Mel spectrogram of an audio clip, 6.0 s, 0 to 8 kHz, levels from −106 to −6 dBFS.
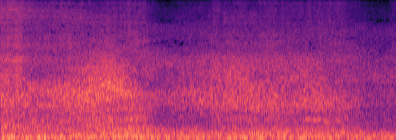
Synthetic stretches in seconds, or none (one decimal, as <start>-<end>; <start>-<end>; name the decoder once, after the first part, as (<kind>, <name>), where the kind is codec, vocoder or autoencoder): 5.3-6.0 (vocoder, Vocos)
